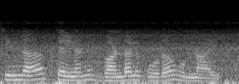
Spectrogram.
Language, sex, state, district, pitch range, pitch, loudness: Telugu, female, Telangana, Mahabubabad, 170-205 Hz, 195 Hz, -15 LUFS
